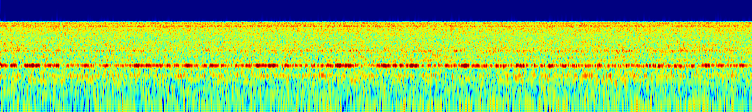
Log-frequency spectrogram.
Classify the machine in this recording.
fan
